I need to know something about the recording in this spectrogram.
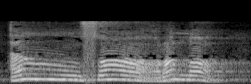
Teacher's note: هنا هنفخم الغنة علشان الصاد لكن إيه الهمزة رققها، ما تقولش أنص لا أنصار الله، الراء هنا مفخمة ولفظ الجلالة مفخم لأن الراء مفتوح، فلفظ الجلالة مفخم.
